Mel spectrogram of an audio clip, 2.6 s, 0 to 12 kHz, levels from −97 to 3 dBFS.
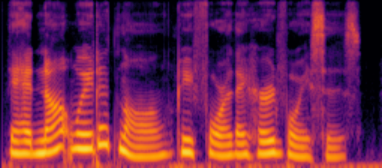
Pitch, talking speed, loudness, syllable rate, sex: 205 Hz, 210 wpm, -16 LUFS, 5.6 syllables/s, female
